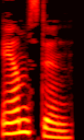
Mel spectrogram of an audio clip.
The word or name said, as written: amsden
